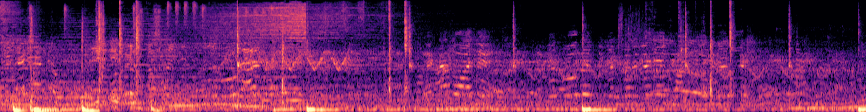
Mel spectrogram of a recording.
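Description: Long steel knife shaving chicken off a vertical shawarma spit, with repeated sharp clicks and scrapes of the blade against a steel spoon and tray, over background music and voices.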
